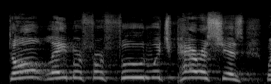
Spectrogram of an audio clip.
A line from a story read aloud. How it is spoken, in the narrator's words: he cried out in the streets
